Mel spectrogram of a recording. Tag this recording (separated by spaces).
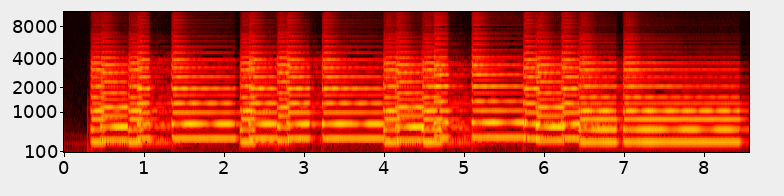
beautiful ceremonial christmas fanfare nice solemn song sound xmas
